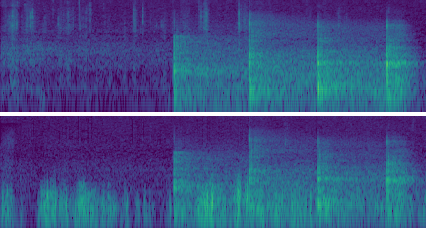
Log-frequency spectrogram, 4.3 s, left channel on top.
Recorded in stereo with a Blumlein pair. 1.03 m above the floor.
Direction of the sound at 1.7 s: 15° left.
